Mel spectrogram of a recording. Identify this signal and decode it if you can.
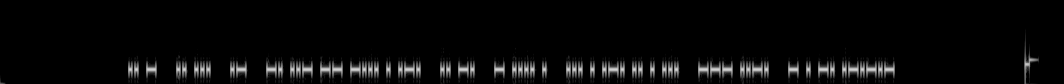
Morse code, heard as a keyed tone, about 37 wpm, 700 Hz. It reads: IT IS A NUMBER IN THE SERIES OF TEN.
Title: Sentences from Top 1000 Words - Review Part 5 - 40wpm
